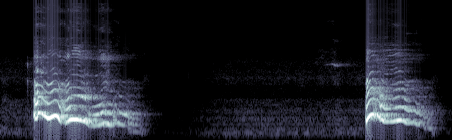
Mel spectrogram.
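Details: Siberian Husky, a "talking" dog, gives two wavering, yodel-like vocal howls, each rising then bending up and down in pitch, about one and a half seconds long and separated by a silent pause; nothing else heard.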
